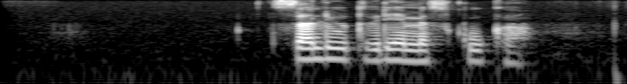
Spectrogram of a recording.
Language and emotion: Russian, neutral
